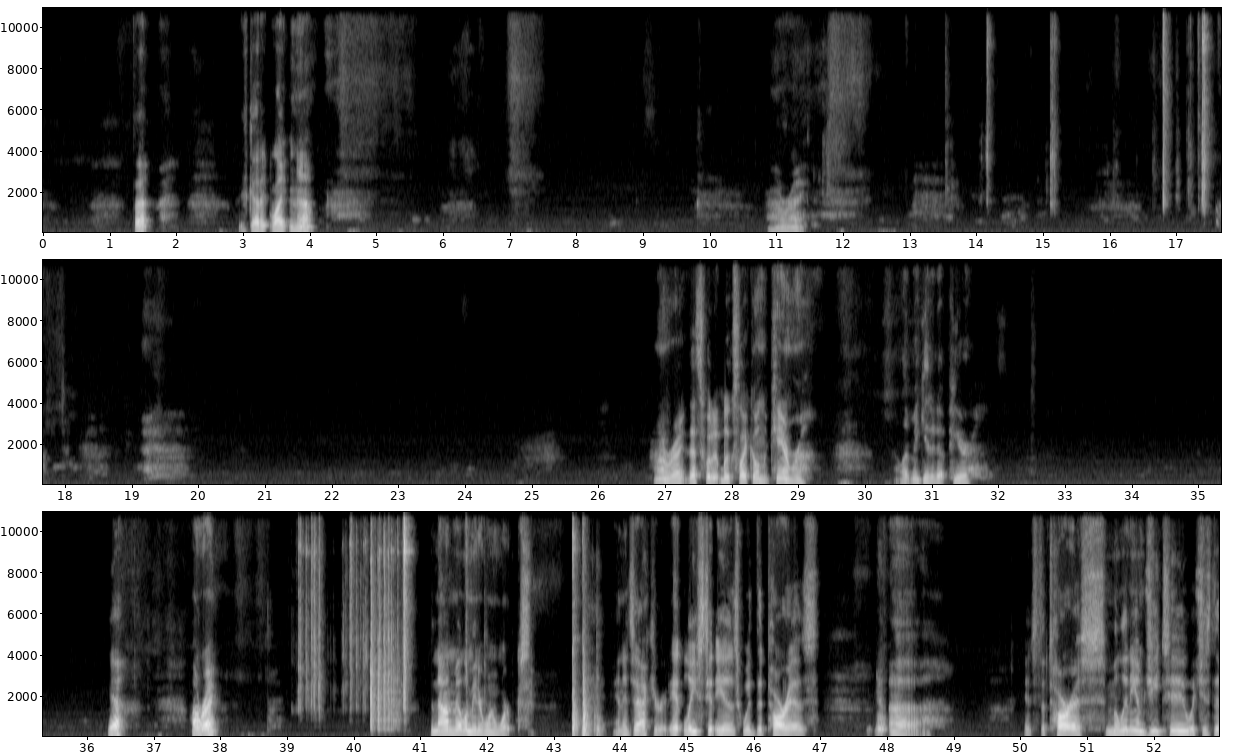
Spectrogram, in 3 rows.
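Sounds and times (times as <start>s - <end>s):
small metal parts clicking: 16.7s - 17.6s, 39.1s - 40.9s.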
